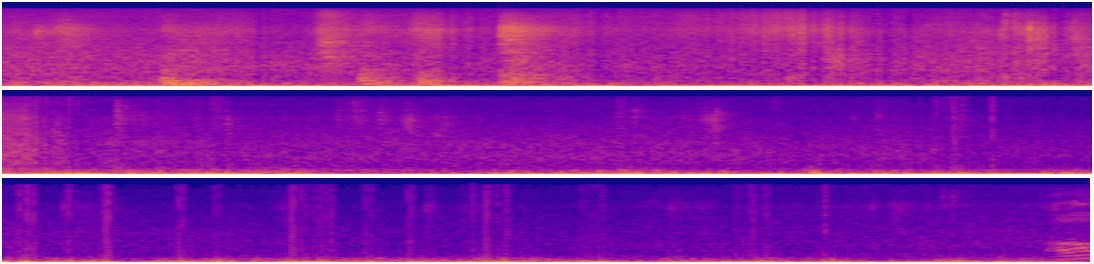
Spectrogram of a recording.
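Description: Wind buffeting the camera microphone as a heavy, fluctuating low rumble. It is joined by knocks and rustling handling noise in the first four seconds.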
